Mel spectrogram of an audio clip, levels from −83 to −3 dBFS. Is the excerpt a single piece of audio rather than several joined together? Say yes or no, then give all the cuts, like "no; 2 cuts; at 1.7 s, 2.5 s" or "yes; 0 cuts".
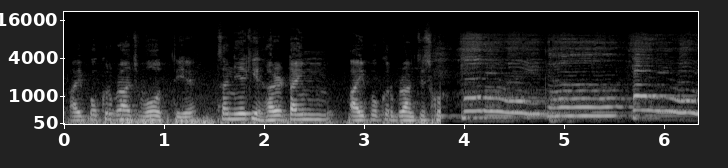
no; 2 cuts; at 1.5 s, 3.7 s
